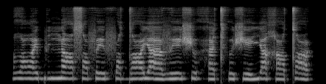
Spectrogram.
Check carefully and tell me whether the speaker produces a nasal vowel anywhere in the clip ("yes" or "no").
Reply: no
